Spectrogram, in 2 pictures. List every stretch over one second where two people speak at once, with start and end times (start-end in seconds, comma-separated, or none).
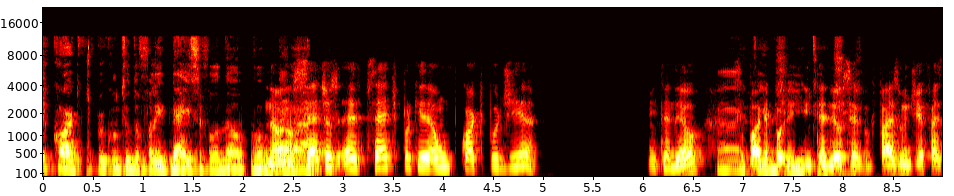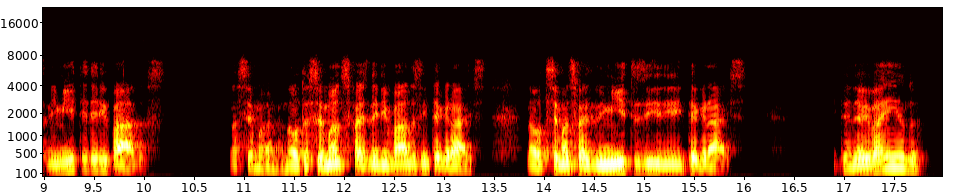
6.7-8.3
